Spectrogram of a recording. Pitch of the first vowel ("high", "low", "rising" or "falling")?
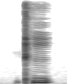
low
